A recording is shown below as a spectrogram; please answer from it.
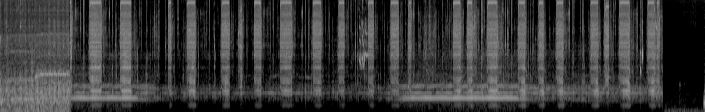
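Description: A sewing machine back stitches a fabric bowl cozy, running in short whirring bursts with brief pauses between them, close and fairly quiet.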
